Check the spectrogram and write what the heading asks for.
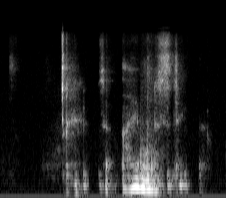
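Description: A few short, sharp clicks, with a brief low murmur of voice between them.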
